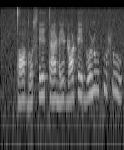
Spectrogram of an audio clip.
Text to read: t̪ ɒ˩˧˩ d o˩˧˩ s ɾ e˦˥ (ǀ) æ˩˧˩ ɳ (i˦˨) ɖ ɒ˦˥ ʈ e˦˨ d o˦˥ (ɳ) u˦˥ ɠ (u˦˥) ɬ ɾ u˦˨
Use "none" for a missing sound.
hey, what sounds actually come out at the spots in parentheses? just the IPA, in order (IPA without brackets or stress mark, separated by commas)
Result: t, e˦˨, ɳ, u˦˥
